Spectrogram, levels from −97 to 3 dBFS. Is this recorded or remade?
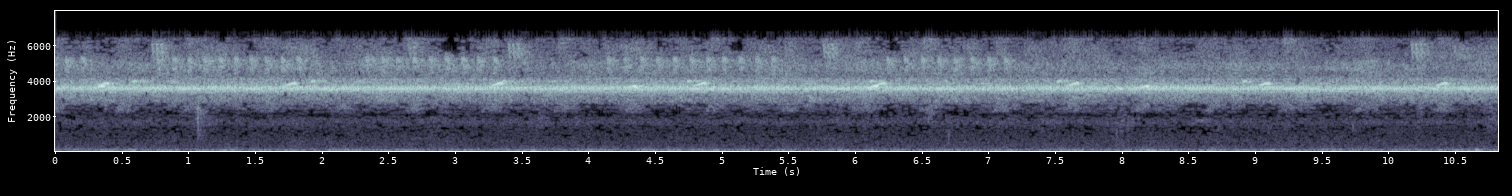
recorded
